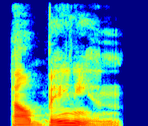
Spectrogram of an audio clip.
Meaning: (adjective) Of, from, or pertaining to Albania, the Albanian ethnic group or the Albanian language
- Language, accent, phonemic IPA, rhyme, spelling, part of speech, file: English, General American, /ɔlˈbeɪ.ni.ən/, -eɪniən, Albanian, adjective / noun / proper noun, En-us-Albanian.ogg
